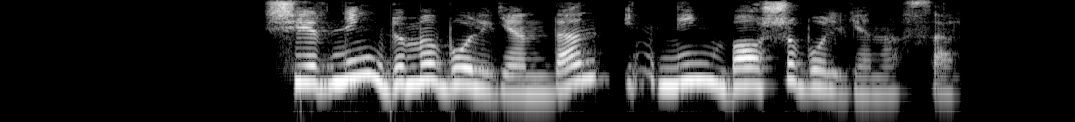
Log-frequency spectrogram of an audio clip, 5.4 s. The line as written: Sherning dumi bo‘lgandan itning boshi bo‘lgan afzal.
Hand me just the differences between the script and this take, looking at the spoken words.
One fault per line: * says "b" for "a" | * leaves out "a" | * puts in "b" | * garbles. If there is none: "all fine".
all fine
